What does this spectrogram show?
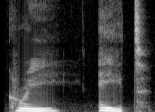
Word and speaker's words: create: nghĩa là tạo ra chúng ta đọc thành hai âm nhé create create My goal is to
